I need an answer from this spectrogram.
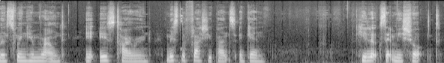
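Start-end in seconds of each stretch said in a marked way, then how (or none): none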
